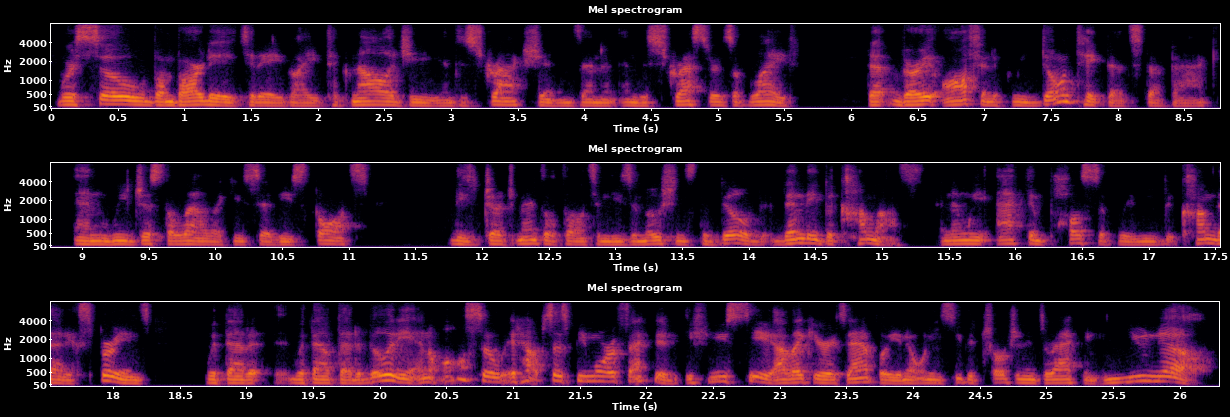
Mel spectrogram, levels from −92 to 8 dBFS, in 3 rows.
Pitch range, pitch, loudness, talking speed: 100-125 Hz, 115 Hz, -27 LUFS, 195 wpm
